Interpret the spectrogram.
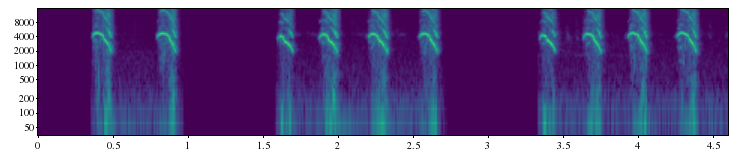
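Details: Young chickens peep in clean, piercing notes, each sweeping down in pitch, delivered in small groups of two to four with brief gaps between.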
